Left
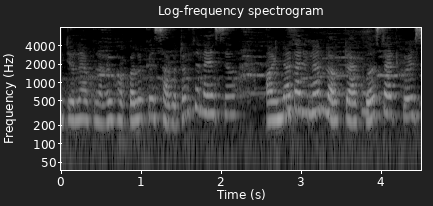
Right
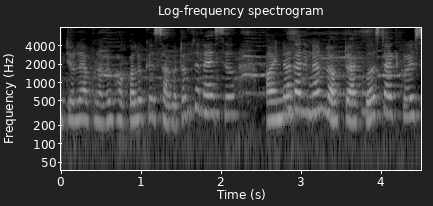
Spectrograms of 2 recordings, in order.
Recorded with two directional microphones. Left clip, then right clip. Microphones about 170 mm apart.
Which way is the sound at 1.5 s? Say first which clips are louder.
Right 3 dB; centre (ahead or behind).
